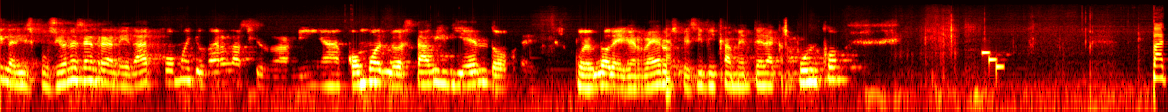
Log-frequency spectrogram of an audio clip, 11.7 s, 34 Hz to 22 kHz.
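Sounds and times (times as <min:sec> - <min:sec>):
speech: 0:00.0 - 0:08.8
soft noise: 0:00.0 - 0:11.6
telephone dialing beeps while reconnecting a dropped call: 0:09.8 - 0:10.1.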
